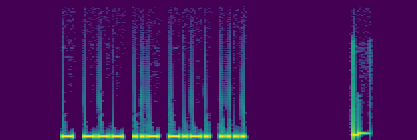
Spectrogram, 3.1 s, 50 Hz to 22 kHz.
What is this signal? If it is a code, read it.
Morse code, heard as a keyed tone, about 43 wpm, 700 Hz. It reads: TOUCH
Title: Sentences from Top 1200 Words - New Word Drill - 45wpm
